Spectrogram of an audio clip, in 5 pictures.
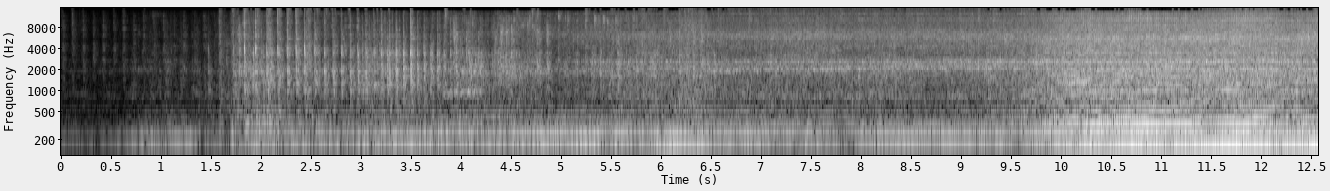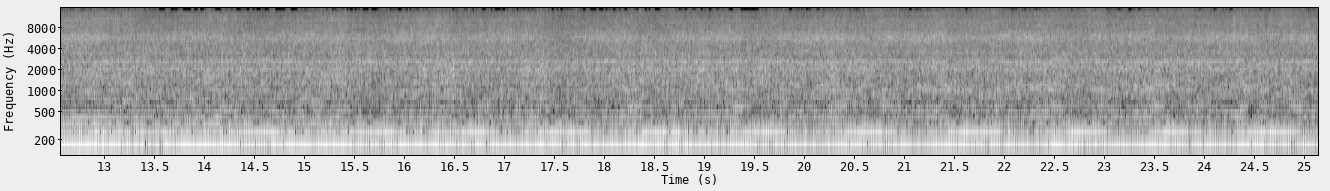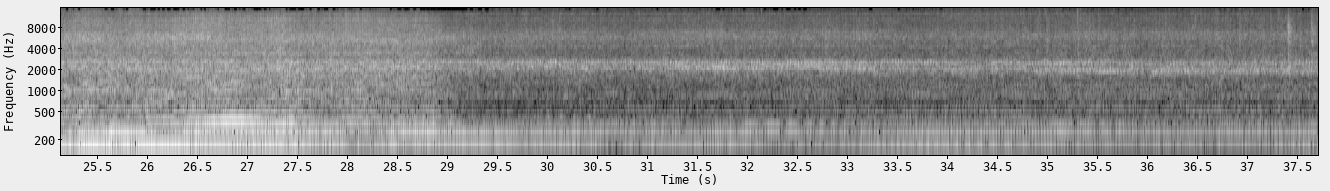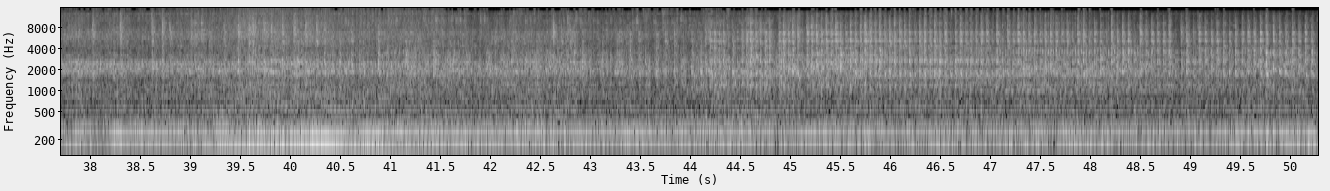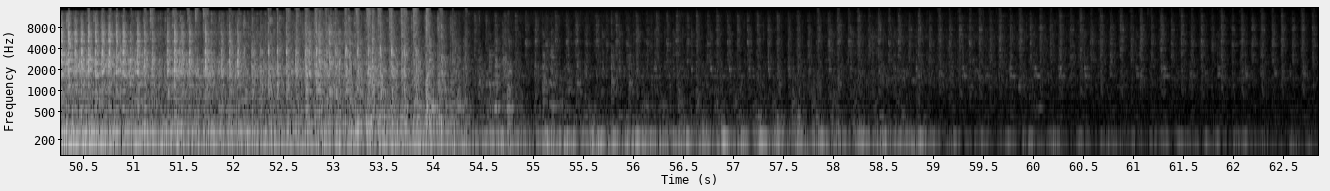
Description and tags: Old soviet washing machine "Сибирь-2" ("Siberia-2") whiring. Short version. Time ofthe wringing controlled by mechanical timer. This is short action, but user can set timer to 3 minutes maximum.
